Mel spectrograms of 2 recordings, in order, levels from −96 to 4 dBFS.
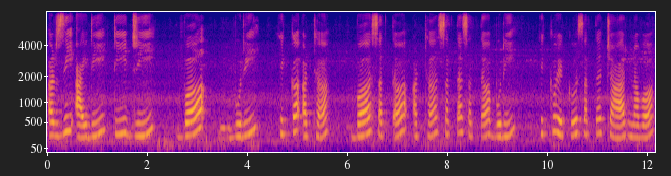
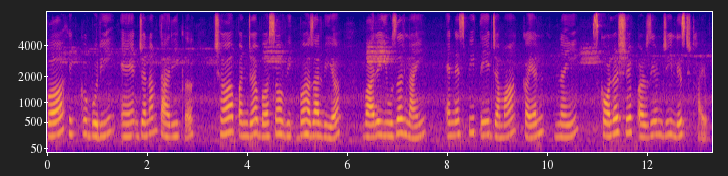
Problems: constant background noise, echo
